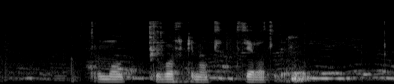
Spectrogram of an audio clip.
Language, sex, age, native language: Icelandic, male, 18-19, Icelandic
